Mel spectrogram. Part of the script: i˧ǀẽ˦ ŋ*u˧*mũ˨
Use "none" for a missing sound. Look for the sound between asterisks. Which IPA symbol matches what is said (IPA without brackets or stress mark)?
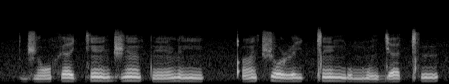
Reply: u˨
